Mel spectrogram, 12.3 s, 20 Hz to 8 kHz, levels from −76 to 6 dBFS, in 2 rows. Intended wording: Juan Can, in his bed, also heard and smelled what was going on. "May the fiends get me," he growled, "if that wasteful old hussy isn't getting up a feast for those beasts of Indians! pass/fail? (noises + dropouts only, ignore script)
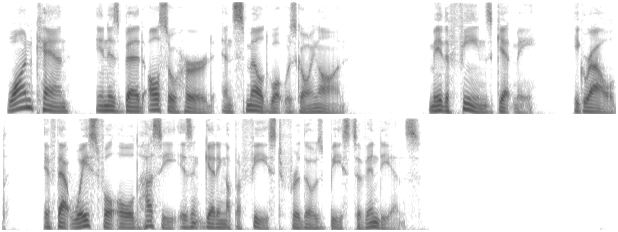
pass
